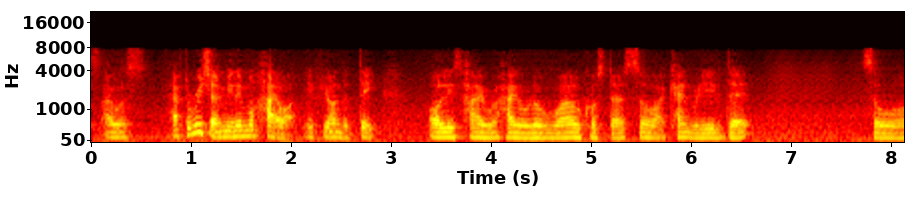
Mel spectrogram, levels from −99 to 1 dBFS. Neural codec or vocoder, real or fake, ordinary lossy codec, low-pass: codec, 16 kHz, 0.4 kbps, LongCat-Audio-Codec; fake; none; none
